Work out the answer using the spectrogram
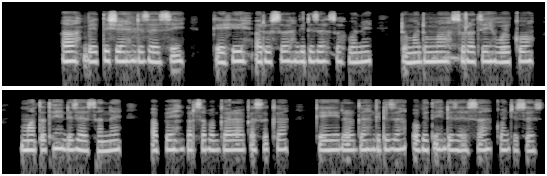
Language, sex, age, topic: Gamo, female, 18-24, government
